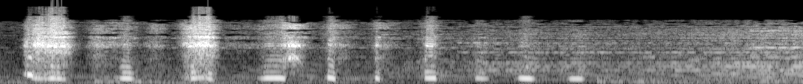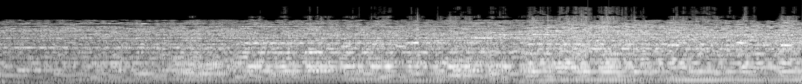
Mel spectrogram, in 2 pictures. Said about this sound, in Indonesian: menangis tersedu-sedu meratapi kegagalannya menjalankan tugas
